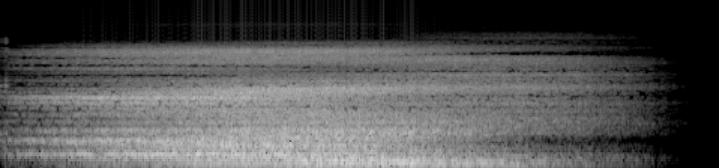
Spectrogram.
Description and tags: noise ghostly
ghostly, noise, horror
